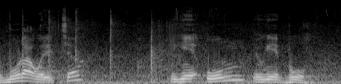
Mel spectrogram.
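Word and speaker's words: mho: 이게 ohm, 이게 모. 요게 이렇게 읽으면은 옴, 이렇게 읽으면은 모. 그래서 뭐라고 있는 거 거꾸로.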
